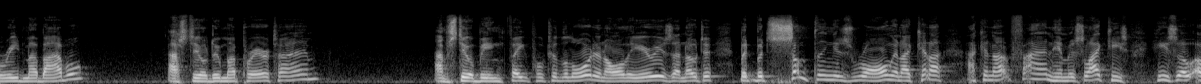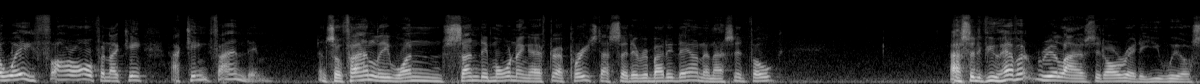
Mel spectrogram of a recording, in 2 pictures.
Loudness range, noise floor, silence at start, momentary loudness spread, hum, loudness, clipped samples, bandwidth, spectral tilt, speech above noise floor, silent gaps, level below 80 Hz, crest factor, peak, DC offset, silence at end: 4 LU; -50 dBFS; 0 s; 9 LU; none; -20 LUFS; under 0.1%; 11 kHz; -6 dB/octave; 31 dB; none; -54 dBFS; 18 dB; -2 dBFS; under 0.1%; 0 s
